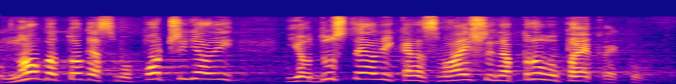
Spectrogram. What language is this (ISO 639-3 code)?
srp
